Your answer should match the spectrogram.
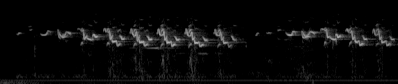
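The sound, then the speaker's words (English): A Maui parrotbill (kiwikiu), one of the rarest, most endangered birds in the world, found only in the highest-elevation forests on Maui, sings a lively series of sweet, rapid chirping phrases, repeated in two bursts with a short pause between, clear with no talking. “And for this week's Manu Minute, we hear the song of one of the rarest birds in the world, the kiwikiu or Maui Parrotbill.”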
